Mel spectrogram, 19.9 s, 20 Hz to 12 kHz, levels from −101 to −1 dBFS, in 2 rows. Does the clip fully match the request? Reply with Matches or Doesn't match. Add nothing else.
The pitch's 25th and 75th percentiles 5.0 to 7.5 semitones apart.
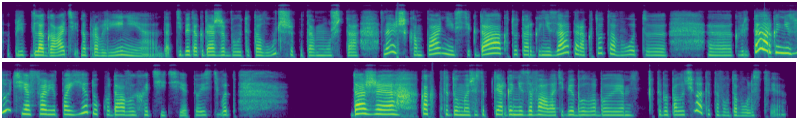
Doesn't match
